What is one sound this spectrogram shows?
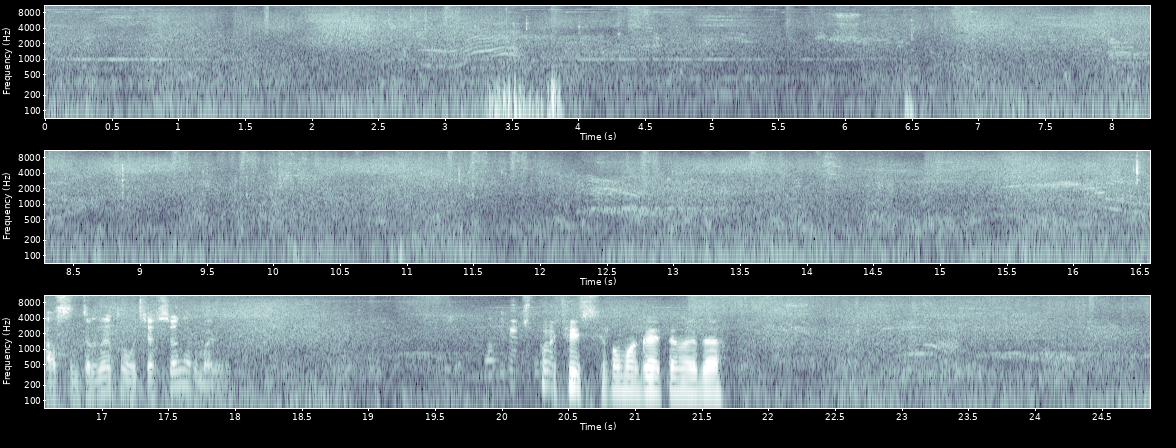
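Magic spells crackle and whoosh in a noisy fantasy battle.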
